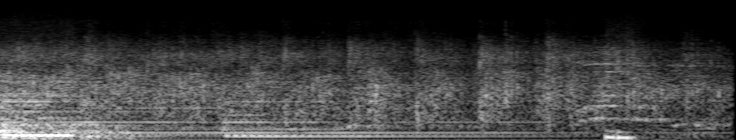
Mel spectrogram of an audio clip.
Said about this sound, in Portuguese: Você pode aplaudir ao Senhor, aleluia.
